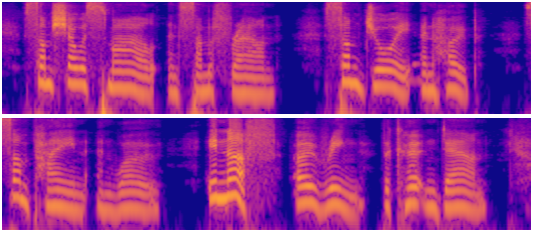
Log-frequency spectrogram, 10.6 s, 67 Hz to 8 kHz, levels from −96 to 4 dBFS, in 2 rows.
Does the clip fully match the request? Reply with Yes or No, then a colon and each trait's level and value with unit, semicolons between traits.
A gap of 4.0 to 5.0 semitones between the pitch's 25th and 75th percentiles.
Yes: average, 4.6 semitones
